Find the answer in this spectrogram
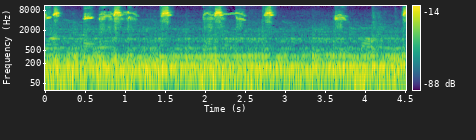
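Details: Three hungry baby birds begging for food: short, high, thin chirps and squeaky whistles, some with brief sliding notes, given in irregular bursts roughly every half second over a steady low hum.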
